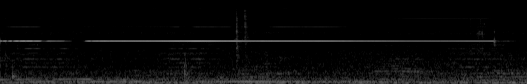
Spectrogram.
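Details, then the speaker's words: Ford Explorer electric fan clutch harness, multimeter continuity test on a known-good circuit: steady high beep about four seconds showing closed circuit; new aftermarket fan clutch found shorted by exposed copper wires. "sound see makes there's continuity there that means it's a closed circuit it's good"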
